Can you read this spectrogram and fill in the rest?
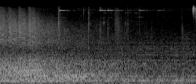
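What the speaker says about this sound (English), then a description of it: "so I'll just go ahead and take a shot with you" An XCOM: Enemy Unknown soldier firing in combat, a loud burst of gunfire at the start that rattles and fades over two seconds.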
